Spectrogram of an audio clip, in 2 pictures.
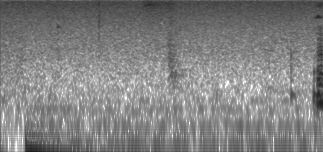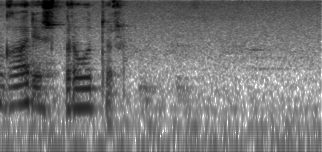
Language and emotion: Russian, sad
